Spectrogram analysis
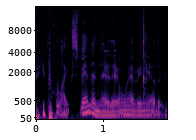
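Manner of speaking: normal talking voice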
